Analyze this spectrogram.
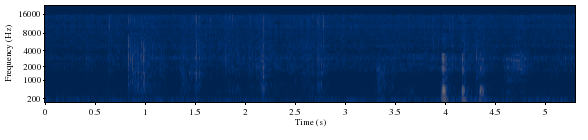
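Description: Faint rustling and crinkling of plastic as a small bottle is handled in the hands, with three quick short squeaks that fall in pitch about four seconds in.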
